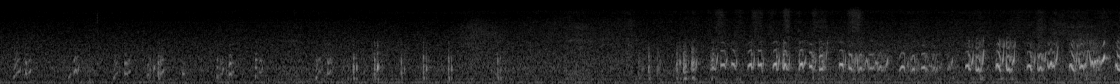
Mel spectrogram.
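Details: Pet female guinea pig, adopted at one and a half years old, getting in the way during cleaning; soft pattering footsteps at first, then from midway a fast run of short repeated squeaky chirps.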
